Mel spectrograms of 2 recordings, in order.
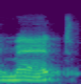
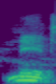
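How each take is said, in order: First: MET with short "eh"; wrong vowel. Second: MEAT with long "ee"; correct vowel. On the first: French teacher shows what not to say, short-vowel "met". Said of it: "You don't say met". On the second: French teacher corrects the wrong vowel, long-vowel "meat". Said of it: "but meat". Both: Shown as a demonstration.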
